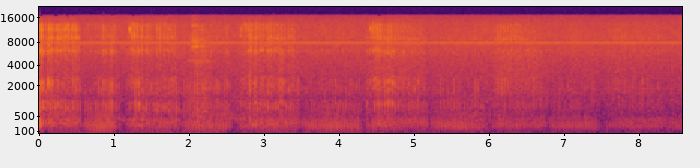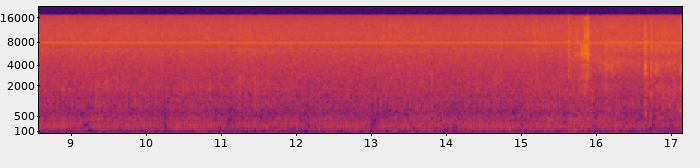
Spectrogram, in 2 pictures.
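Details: Soft cat purr, a continuous low droning rumble that swells and fades in regular breathing cycles roughly twice a second, quiet against a light background hiss.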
